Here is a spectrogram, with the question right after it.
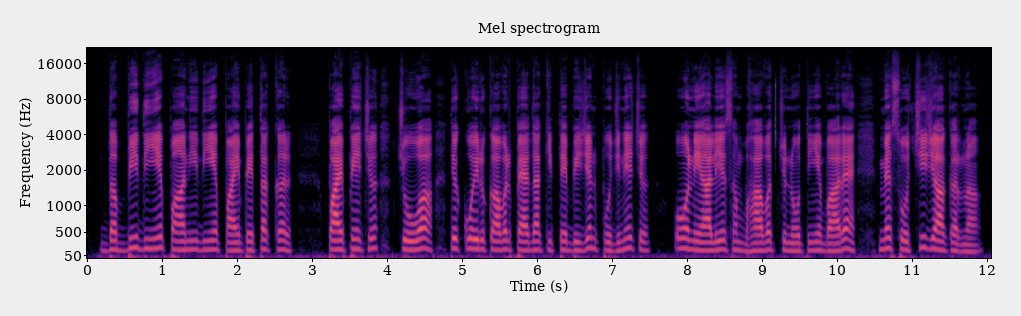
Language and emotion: Dogri, fearful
